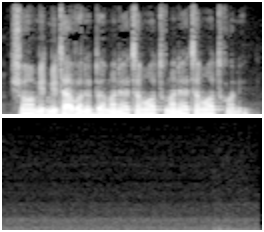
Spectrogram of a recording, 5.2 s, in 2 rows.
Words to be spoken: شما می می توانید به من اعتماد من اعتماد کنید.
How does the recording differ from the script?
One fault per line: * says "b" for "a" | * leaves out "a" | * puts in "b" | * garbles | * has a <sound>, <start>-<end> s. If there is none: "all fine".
all fine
